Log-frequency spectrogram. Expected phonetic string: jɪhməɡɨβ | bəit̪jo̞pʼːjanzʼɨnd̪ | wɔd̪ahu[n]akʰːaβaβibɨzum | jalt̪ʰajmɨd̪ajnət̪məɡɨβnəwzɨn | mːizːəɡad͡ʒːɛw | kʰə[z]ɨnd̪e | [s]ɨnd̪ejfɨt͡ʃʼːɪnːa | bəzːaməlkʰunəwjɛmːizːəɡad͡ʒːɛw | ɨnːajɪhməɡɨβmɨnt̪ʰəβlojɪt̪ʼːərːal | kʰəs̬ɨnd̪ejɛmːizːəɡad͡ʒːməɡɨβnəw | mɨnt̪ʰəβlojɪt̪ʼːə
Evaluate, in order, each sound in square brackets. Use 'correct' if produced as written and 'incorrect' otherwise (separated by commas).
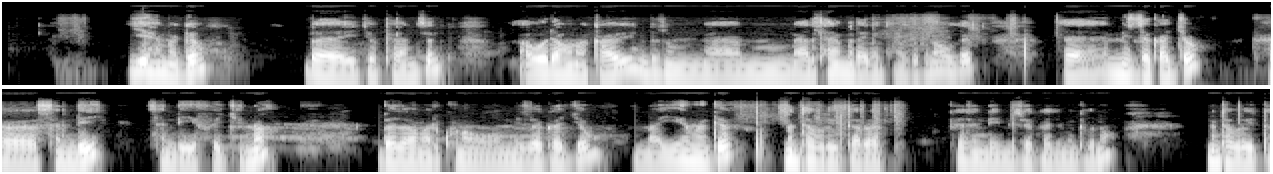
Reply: correct, incorrect, correct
